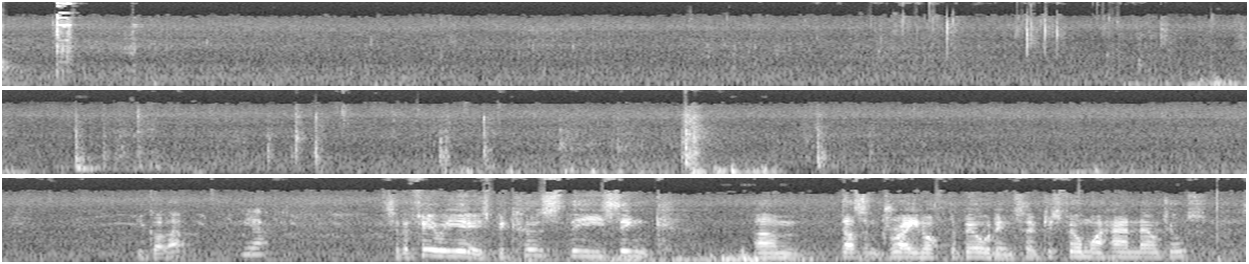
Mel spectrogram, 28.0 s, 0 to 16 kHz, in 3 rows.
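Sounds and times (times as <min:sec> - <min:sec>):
faint steady background noise: 0:00.0 - 0:28.0.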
